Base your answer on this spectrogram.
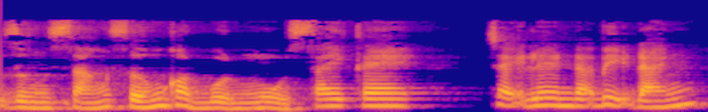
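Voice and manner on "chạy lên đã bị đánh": ordinary delivery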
